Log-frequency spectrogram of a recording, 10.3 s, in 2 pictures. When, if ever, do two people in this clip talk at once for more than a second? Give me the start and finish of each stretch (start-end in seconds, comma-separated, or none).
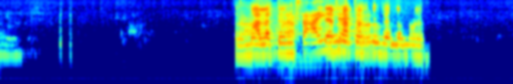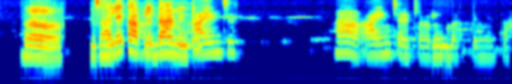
2.5-3.8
